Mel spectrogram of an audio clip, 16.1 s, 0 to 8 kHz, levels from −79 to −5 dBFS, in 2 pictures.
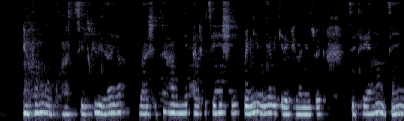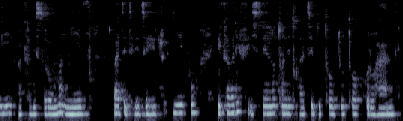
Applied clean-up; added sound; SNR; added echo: none; none; none; none.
